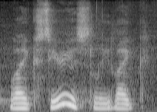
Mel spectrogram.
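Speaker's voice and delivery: normal talking voice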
